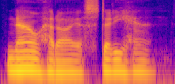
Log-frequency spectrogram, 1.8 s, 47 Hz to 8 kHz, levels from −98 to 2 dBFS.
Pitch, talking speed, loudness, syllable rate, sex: 100 Hz, 205 wpm, -17 LUFS, 4.8 syllables/s, male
